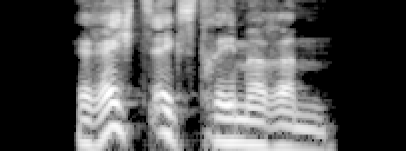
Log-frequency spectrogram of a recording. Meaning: strong dative masculine/neuter singular comparative degree of rechtsextrem
- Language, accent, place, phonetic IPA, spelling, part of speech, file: German, Germany, Berlin, [ˈʁɛçt͡sʔɛksˌtʁeːməʁəm], rechtsextremerem, adjective, De-rechtsextremerem.ogg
